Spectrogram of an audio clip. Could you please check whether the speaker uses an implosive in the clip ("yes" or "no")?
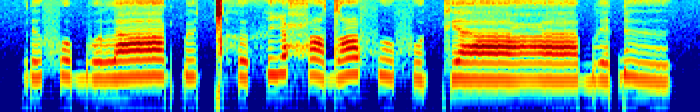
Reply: yes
